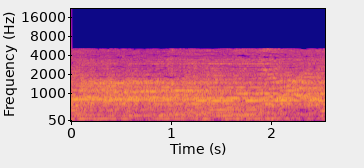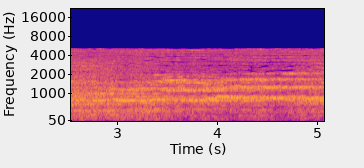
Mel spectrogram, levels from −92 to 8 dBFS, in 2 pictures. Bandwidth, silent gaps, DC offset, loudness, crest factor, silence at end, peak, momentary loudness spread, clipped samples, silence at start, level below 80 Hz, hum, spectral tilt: 5.4 kHz; none; under 0.1%; -15 LUFS; 12 dB; 0 s; -2 dBFS; 1 LU; under 0.1%; 0 s; -48 dBFS; none; -5 dB/octave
